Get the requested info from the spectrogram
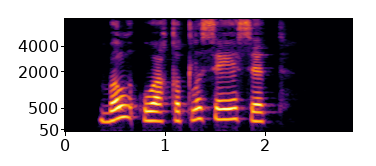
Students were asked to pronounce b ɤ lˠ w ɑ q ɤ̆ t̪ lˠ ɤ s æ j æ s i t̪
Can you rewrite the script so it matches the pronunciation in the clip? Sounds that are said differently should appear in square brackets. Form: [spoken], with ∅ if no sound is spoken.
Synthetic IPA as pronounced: b ɤ lˠ w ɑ q ɤ̆ t̪ lˠ ɤ s æ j æ s [æ] t̪

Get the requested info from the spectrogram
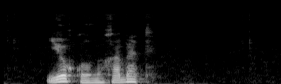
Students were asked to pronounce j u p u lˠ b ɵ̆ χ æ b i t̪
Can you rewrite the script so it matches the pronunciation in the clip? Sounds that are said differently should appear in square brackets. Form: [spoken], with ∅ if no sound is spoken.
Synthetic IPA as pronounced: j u [q] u lˠ [m] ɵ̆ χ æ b [æ] t̪

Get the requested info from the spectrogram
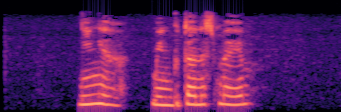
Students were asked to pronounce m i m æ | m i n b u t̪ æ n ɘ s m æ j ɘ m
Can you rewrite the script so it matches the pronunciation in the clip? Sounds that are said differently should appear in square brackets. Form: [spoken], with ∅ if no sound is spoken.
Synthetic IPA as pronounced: [n] i [ŋ] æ | m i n b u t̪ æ n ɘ s m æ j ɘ m

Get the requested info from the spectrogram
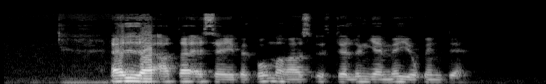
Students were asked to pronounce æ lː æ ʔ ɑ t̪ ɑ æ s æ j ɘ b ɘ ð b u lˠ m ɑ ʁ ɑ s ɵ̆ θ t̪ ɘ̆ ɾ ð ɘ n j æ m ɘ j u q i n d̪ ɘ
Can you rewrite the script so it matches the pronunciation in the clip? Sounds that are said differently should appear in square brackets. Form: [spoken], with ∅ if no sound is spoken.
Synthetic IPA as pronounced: æ lː æ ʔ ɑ t̪ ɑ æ s æ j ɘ b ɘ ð b u lˠ m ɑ ʁ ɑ s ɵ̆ θ t̪ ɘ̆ ɾ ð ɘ [ŋ] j æ m ɘ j u q i n d̪ ɘ

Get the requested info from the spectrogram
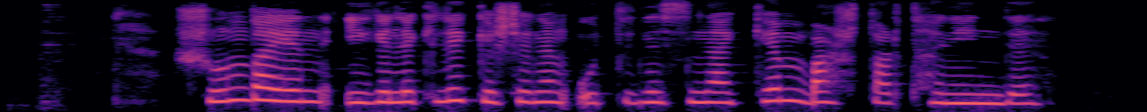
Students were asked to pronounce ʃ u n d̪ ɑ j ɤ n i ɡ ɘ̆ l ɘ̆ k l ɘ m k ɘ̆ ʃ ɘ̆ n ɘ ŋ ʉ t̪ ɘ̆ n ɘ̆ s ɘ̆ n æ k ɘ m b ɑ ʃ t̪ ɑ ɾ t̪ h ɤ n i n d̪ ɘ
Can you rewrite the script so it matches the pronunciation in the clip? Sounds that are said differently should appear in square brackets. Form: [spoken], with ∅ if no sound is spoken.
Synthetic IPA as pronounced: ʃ u n d̪ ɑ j ɤ n i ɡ ɘ̆ l ɘ̆ k l ɘ [∅] k ɘ̆ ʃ ɘ̆ n ɘ ŋ ʉ t̪ ɘ̆ n ɘ̆ s ɘ̆ n æ k ɘ m b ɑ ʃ t̪ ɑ ɾ t̪ h ɤ n i n d̪ ɘ

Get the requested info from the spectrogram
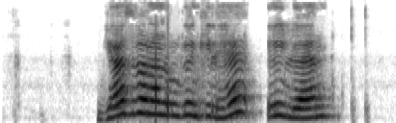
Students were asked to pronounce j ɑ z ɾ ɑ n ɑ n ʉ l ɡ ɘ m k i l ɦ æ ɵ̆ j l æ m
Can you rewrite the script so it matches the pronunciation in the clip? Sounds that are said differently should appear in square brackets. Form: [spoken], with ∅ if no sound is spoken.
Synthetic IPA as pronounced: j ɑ z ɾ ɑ n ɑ n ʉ l ɡ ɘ [ŋ] k i l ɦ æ ɵ̆ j l æ [n]

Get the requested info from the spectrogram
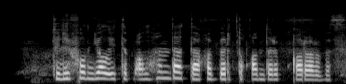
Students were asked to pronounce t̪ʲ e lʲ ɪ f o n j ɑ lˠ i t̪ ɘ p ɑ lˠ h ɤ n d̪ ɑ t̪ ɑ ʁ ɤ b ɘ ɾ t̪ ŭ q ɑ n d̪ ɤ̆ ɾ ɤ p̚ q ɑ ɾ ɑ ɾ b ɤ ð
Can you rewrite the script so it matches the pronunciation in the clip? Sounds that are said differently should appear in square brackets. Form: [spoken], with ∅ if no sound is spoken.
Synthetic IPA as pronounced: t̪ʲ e lʲ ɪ f o n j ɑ lˠ i t̪ ɘ p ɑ lˠ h ɤ n d̪ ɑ t̪ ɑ ʁ ɤ b ɘ ɾ t̪ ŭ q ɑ n d̪ ɤ̆ ɾ ɤ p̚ q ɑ ɾ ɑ ɾ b ɤ ð

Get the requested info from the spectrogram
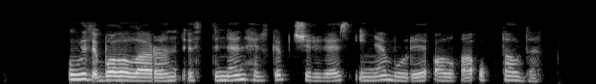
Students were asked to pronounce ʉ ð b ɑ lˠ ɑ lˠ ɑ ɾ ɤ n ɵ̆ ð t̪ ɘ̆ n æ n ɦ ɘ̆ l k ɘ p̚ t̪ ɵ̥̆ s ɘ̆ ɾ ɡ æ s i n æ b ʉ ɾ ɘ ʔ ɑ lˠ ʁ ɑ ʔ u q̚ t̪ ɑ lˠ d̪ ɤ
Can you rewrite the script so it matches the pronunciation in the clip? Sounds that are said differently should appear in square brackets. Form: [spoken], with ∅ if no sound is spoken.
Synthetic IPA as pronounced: ʉ ð b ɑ lˠ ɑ lˠ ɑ ɾ ɤ n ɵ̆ [θ] t̪ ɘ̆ n æ n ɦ ɘ̆ l k ɘ p̚ t̪ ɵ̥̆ [ʃ] ɘ̆ ɾ ɡ æ s i n æ b ʉ ɾ ɘ ʔ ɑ lˠ ʁ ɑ ʔ u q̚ t̪ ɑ lˠ d̪ ɤ

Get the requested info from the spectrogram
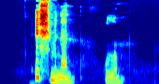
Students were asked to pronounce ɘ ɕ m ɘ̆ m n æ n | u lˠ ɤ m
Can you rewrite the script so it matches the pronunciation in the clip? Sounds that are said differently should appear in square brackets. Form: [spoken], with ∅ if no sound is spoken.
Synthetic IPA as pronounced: ɘ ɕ m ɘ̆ [∅] n æ n | u lˠ ɤ m

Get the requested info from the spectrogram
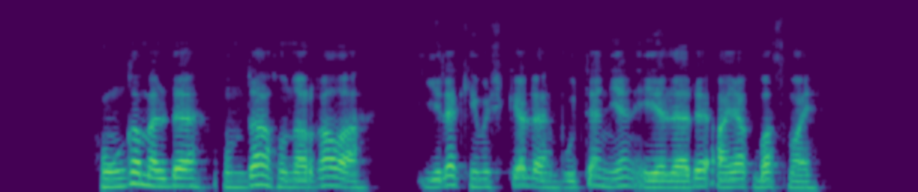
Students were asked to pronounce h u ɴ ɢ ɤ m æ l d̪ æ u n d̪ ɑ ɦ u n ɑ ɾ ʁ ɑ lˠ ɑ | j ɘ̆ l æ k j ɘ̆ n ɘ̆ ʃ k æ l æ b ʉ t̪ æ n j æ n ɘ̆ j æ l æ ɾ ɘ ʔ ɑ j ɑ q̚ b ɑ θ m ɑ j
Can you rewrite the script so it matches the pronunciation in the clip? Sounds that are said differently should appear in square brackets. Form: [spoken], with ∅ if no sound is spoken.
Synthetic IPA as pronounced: h u ɴ ɢ ɤ m æ l d̪ æ u n d̪ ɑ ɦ u n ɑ ɾ ʁ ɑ lˠ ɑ | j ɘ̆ l æ k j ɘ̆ [m] ɘ̆ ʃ k æ l æ b ʉ t̪ æ n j æ n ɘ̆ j æ l æ ɾ ɘ ʔ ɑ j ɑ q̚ b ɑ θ m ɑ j

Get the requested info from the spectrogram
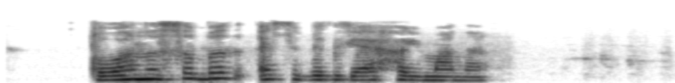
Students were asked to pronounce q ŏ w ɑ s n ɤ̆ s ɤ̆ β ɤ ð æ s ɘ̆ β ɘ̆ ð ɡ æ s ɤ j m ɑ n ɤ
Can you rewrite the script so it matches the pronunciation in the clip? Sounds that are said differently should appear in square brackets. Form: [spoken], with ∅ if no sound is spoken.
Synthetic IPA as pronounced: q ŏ w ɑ [∅] n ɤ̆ s ɤ̆ β ɤ ð æ s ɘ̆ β ɘ̆ ð ɡ æ [h] ɤ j m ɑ n ɤ

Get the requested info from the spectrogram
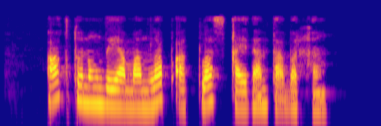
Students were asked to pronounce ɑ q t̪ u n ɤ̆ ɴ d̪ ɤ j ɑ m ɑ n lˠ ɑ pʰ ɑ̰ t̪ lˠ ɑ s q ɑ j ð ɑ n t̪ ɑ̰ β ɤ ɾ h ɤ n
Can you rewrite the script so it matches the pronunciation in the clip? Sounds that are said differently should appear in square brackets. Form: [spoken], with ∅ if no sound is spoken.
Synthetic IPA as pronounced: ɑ q t̪ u n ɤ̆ ɴ d̪ ɤ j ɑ m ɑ n lˠ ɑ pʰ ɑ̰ t̪ lˠ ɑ s q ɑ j ð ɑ n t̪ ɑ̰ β ɤ ɾ h ɤ [ɴ]

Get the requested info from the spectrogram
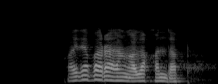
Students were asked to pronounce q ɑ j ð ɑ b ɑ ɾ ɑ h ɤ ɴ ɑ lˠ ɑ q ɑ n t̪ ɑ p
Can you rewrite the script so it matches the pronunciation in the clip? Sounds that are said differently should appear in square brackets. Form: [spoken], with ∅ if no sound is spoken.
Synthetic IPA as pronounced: q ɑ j ð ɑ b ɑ ɾ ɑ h ɤ ɴ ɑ lˠ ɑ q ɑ n [d̪] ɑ p

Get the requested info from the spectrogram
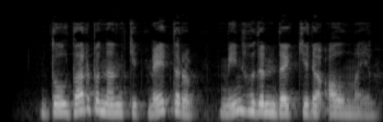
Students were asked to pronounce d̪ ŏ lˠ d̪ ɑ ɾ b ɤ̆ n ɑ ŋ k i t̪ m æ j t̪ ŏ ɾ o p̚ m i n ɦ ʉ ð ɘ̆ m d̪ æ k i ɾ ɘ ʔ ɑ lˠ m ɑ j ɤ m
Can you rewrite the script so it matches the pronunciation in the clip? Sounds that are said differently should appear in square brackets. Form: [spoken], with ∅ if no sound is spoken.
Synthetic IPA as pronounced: d̪ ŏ lˠ d̪ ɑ ɾ b ɤ̆ n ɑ ŋ k i t̪ m æ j t̪ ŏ ɾ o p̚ m i n ɦ ʉ ð ɘ̆ m d̪ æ k i ɾ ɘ ʔ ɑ lˠ m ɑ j ɤ m

